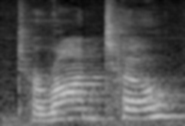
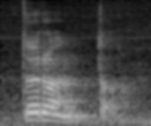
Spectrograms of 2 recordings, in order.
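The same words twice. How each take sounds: First: The t has a strong puff of air. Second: The t has almost no puff of air.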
